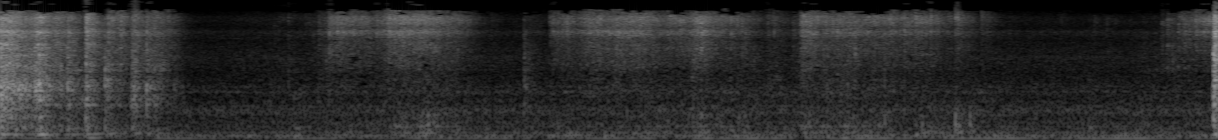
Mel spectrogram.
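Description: Aquarium gravel and glass pebbles clinking and rattling against a glass fishbowl as a hand pushes them around. It is loudest in about the first second, then comes in several softer spells.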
